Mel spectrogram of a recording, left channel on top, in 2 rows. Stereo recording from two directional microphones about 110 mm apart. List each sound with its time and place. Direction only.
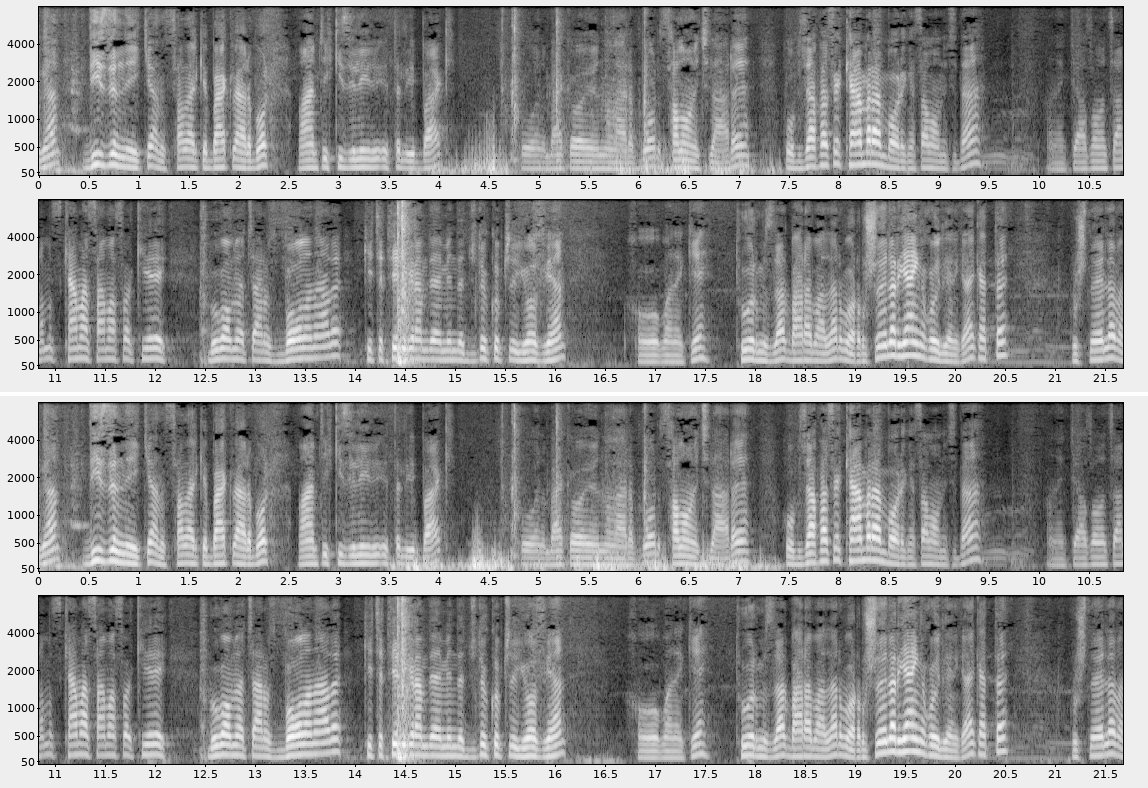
0.5 s speech: 55° right (ahead or behind)
1.4 s speech: 40° right (ahead or behind)
4.8 s speech: 75° right (ahead or behind)
5.2 s speech: 50° right (ahead or behind)
5.7 s a man's voice: 20° right (ahead or behind); by 7.9 s 40° right (ahead or behind)
7.9 s a man's voice: 30° right (ahead or behind)
12.5 s speech: 90° right; by 15.6 s 75° right (ahead or behind)
15.9 s a man's voice: 25° right (ahead or behind)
